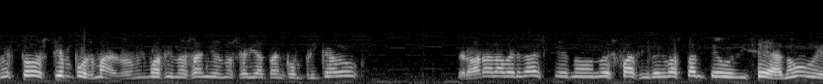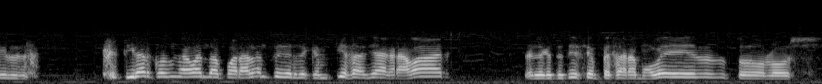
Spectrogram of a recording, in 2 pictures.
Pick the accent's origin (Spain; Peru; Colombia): Spain; Villalba de los Alcores, Castile and León; Yo también soy de Valladolid, pero de aquí, de Villalba de los Alcores, del pueblo.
